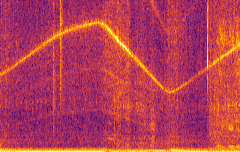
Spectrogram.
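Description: A turbocharged truck in American Truck Simulator roars loudly as it accelerates, its steady engine drone dipping briefly and shifting pitch partway through, with a high whine sweeping above.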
